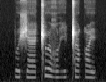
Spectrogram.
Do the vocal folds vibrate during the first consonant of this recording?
no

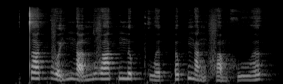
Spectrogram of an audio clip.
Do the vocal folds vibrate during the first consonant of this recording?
no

